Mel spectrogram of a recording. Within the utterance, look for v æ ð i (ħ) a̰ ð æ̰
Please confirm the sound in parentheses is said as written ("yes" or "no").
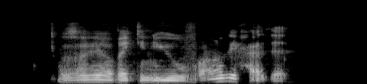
yes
